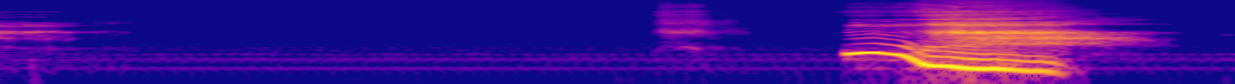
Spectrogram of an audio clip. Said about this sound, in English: I want you to do this wherever you're sitting. Try and get yourself to yawn.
